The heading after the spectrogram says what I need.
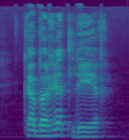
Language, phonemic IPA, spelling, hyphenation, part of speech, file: Dutch, /kaːˈbrɛtˌleːr/, cabretleer, ca‧bret‧leer, noun, Nl-cabretleer.ogg
- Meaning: goat leather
